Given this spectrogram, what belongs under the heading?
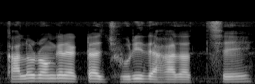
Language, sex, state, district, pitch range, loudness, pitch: Bengali, male, West Bengal, Alipurduar, 120-140 Hz, -19 LUFS, 125 Hz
